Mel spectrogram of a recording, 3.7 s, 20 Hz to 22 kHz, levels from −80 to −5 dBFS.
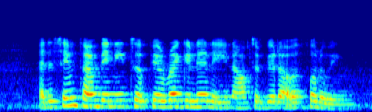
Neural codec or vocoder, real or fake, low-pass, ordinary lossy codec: none; real; 5.4 kHz; none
